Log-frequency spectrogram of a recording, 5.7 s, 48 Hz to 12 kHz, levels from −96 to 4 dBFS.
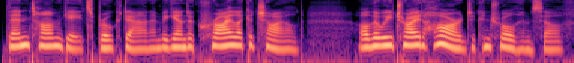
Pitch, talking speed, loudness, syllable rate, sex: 195 Hz, 200 wpm, -17 LUFS, 5.0 syllables/s, female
